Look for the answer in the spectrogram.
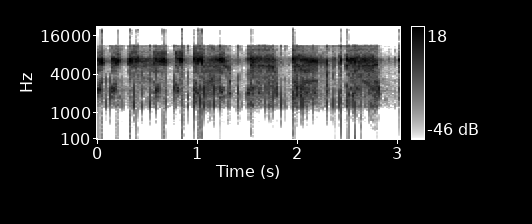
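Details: Swiftlet sounds intended for a swiftlet house: rapid, overlapping buzzy chirps with thin high whistled edges, pouring out in a continuous chattering twitter.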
